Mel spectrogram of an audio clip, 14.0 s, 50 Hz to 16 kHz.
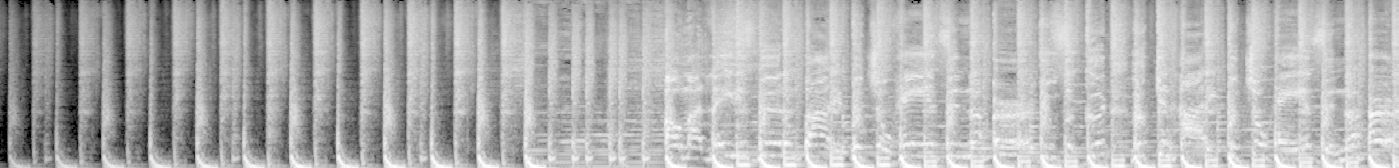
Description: Dance Hype 128 CLEAN

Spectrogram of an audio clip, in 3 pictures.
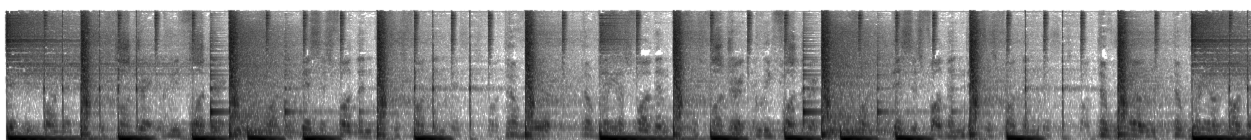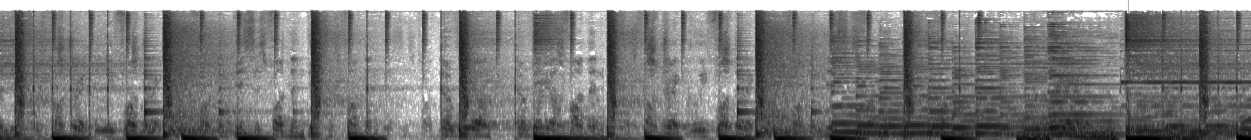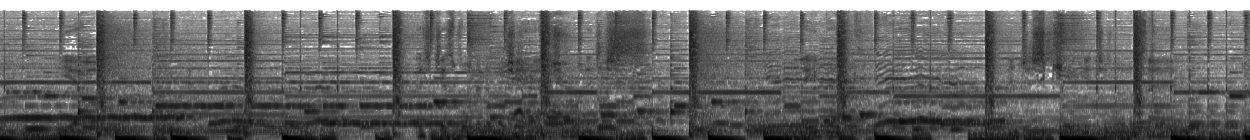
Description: Straight Kutz; DJ Mhark

